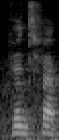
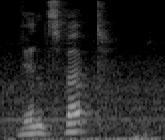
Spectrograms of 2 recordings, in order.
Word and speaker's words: Vindsvept: Vindsvept? He used to live stream, but he hasn't lately. Okay, let's do these. The E in Zvept is longer.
